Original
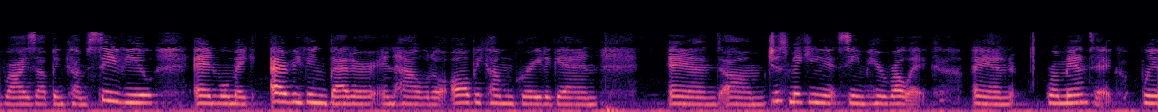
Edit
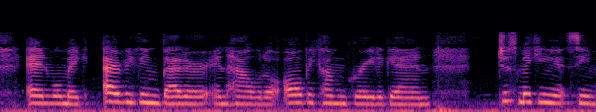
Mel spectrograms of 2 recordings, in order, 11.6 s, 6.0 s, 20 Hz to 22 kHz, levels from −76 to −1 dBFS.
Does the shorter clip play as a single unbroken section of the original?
no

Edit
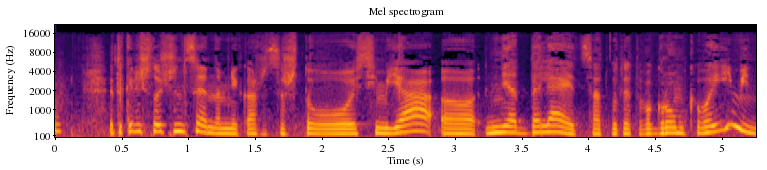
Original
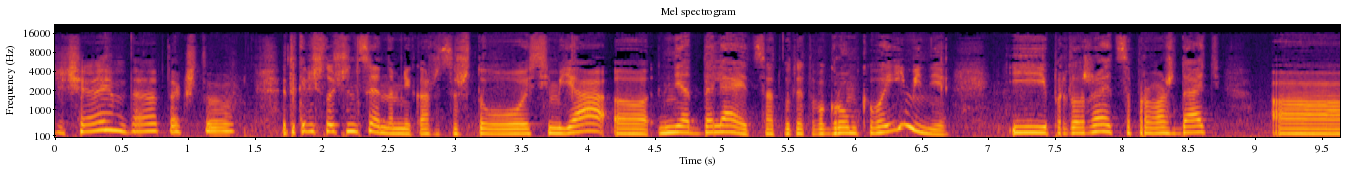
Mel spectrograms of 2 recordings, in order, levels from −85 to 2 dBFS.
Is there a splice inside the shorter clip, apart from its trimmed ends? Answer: no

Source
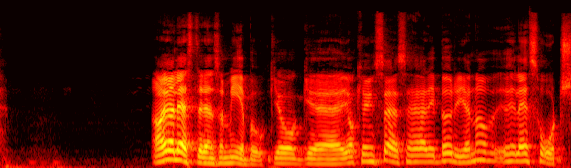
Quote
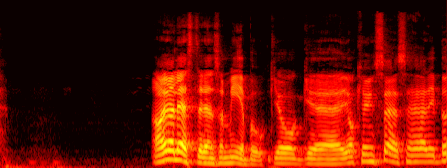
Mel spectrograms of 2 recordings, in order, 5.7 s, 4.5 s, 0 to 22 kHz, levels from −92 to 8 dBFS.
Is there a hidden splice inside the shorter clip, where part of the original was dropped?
no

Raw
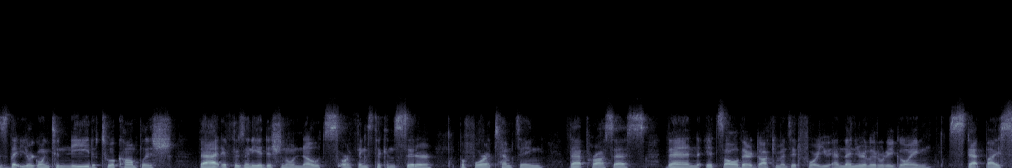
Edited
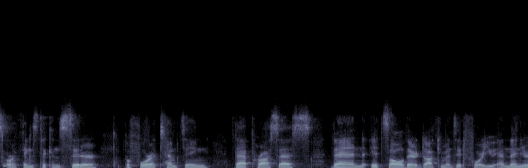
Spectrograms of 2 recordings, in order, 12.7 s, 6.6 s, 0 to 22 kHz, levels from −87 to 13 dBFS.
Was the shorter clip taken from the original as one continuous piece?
yes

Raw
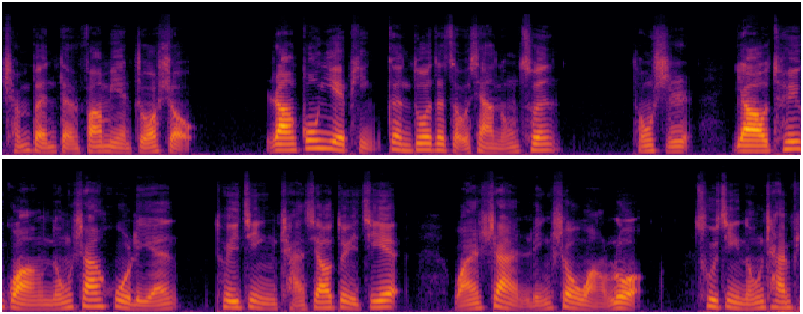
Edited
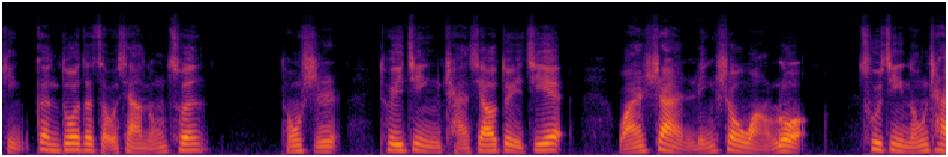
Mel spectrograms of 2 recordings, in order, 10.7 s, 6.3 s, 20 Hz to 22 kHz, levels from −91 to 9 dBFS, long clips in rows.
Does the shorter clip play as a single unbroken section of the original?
no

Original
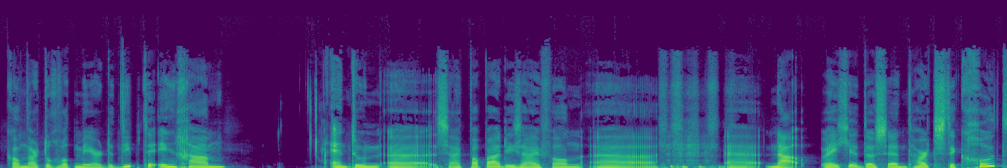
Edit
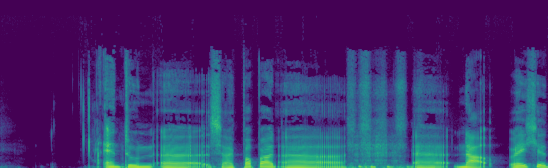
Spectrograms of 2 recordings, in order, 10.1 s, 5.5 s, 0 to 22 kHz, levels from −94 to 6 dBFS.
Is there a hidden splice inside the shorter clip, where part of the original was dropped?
yes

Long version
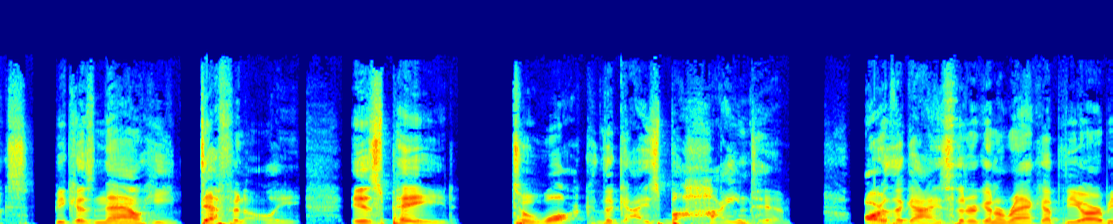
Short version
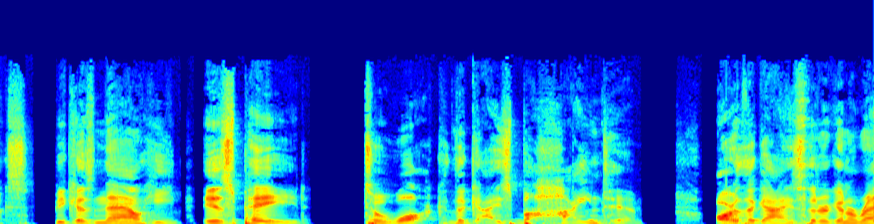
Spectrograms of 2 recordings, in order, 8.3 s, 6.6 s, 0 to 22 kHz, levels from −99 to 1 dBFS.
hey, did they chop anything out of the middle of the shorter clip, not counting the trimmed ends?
yes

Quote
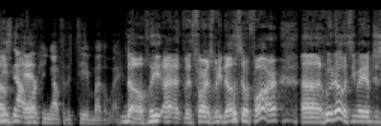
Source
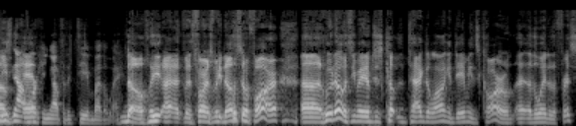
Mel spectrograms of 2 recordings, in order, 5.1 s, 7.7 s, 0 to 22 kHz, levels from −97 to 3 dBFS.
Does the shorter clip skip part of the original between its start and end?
no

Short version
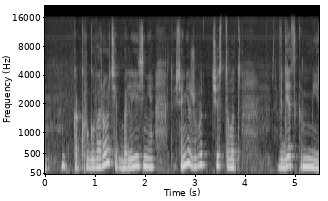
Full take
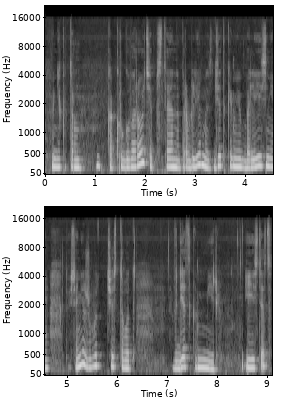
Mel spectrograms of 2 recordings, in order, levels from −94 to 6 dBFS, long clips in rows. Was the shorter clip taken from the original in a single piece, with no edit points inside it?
no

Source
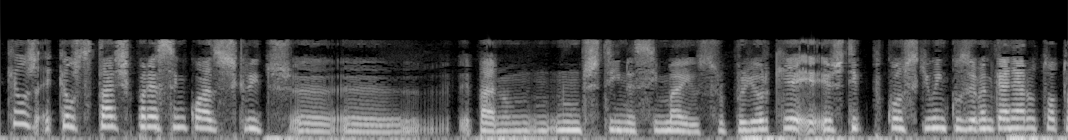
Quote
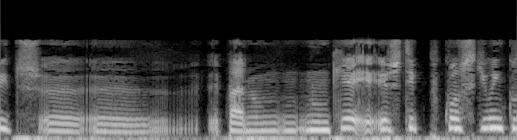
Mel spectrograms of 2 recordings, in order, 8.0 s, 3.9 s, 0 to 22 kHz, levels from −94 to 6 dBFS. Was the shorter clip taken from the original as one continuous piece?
no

